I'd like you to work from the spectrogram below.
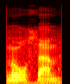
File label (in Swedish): "morsam", skanska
